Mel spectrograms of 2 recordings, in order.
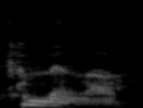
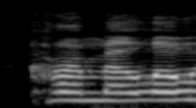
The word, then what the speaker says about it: Carmelo: there is an R in that. You said Camilo. Oh, I'm sorry. I thought I said the name correctly and I went way past it. Carmelo Hayes.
